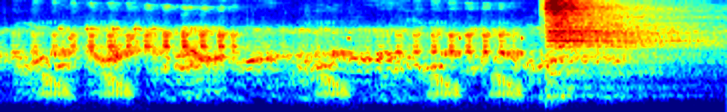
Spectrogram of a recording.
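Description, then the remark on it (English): A crowd of frogs croaks in a busy chorus, with repeated rhythmic calls overlapping, followed near the end by a sudden burst of rushing, hissy noise. “The boy frog was crowded by other frogs.”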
